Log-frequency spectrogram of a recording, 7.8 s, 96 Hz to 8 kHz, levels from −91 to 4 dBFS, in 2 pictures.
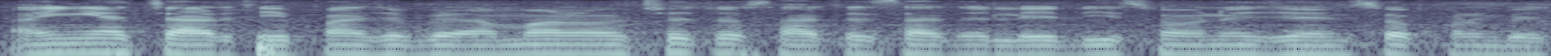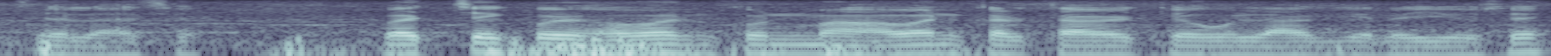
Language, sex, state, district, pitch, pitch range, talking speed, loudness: Gujarati, male, Gujarat, Gandhinagar, 115 Hz, 110-120 Hz, 195 wpm, -20 LUFS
